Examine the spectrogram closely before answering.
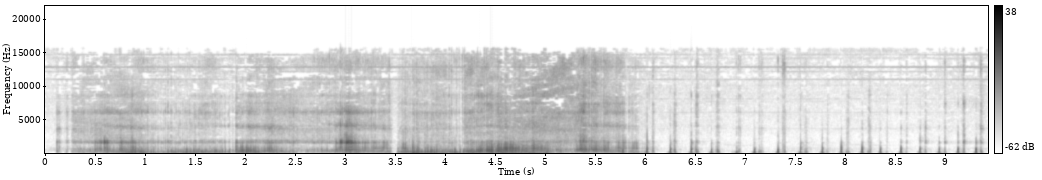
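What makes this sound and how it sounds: A small wooden cube is scraped across a solid round pine log-slice coaster held in the palm, making a continuous rough, woody rubbing for about six seconds. It then switches to a quick, steady series of dry, short taps on the wood with a hollow mid-low knock and almost no ring.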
